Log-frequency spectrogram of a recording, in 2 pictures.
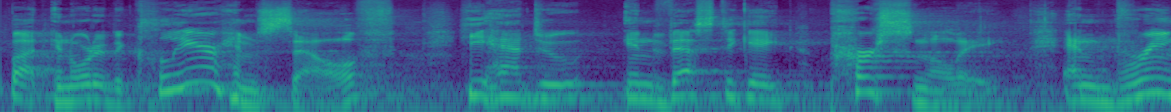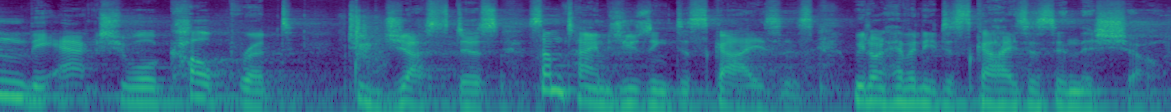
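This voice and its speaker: A male host introduces a radio play with folksy asides. His voice is a bit high and very animated, carried through a reverberant hall with faint noise. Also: moderate pace. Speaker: announcer and host.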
